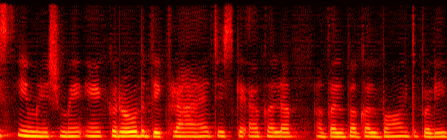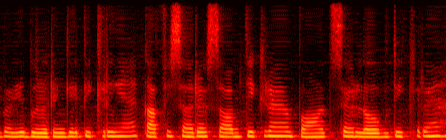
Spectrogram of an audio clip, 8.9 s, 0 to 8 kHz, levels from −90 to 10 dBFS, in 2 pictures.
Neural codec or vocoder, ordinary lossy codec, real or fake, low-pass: codec, 16 kHz, 0.7 kbps, FocalCodec; none; fake; none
